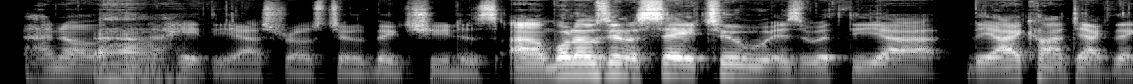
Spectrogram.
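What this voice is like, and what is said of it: Boston accent. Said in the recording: “your accent reminds me of my family too. I have a lot of family from Boston. So, you know, you have that same accent.”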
